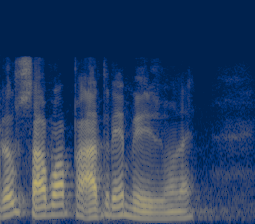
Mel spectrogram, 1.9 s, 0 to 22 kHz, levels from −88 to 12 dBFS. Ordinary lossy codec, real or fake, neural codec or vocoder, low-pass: none; fake; codec, 16 kHz, 2 kbps, FunCodec, trained on Chinese and English, 25 frames a second; none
